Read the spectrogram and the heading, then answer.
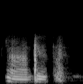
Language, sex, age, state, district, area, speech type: Kashmiri, male, 30-45, Jammu and Kashmir, Bandipora, rural, conversation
